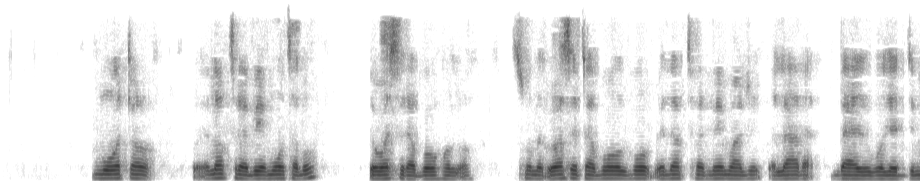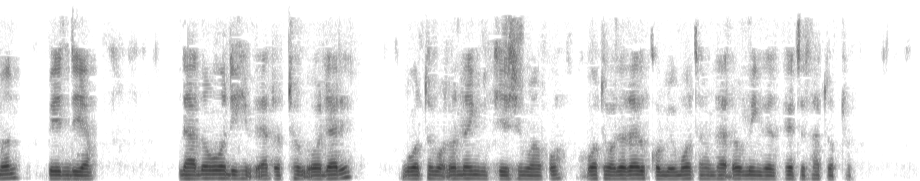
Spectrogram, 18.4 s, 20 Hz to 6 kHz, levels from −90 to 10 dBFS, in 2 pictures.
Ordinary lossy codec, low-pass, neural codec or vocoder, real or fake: AAC, 24 kbps; 5.4 kHz; codec, 16 kHz, 4.8 kbps, FACodec; fake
